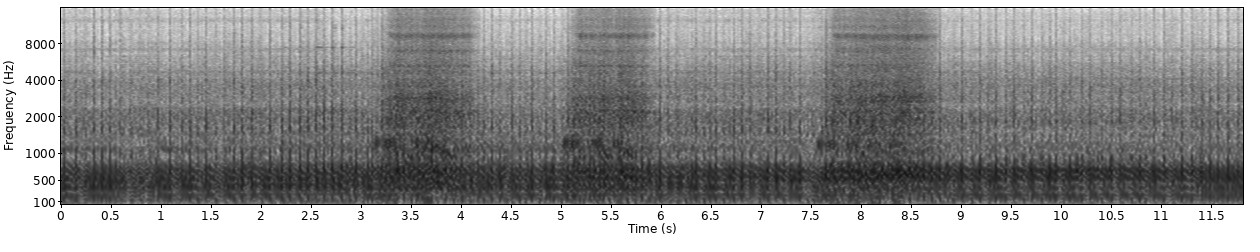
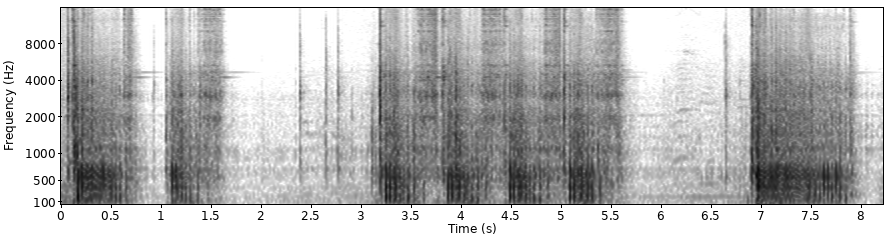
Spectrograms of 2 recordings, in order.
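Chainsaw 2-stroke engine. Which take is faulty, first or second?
second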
